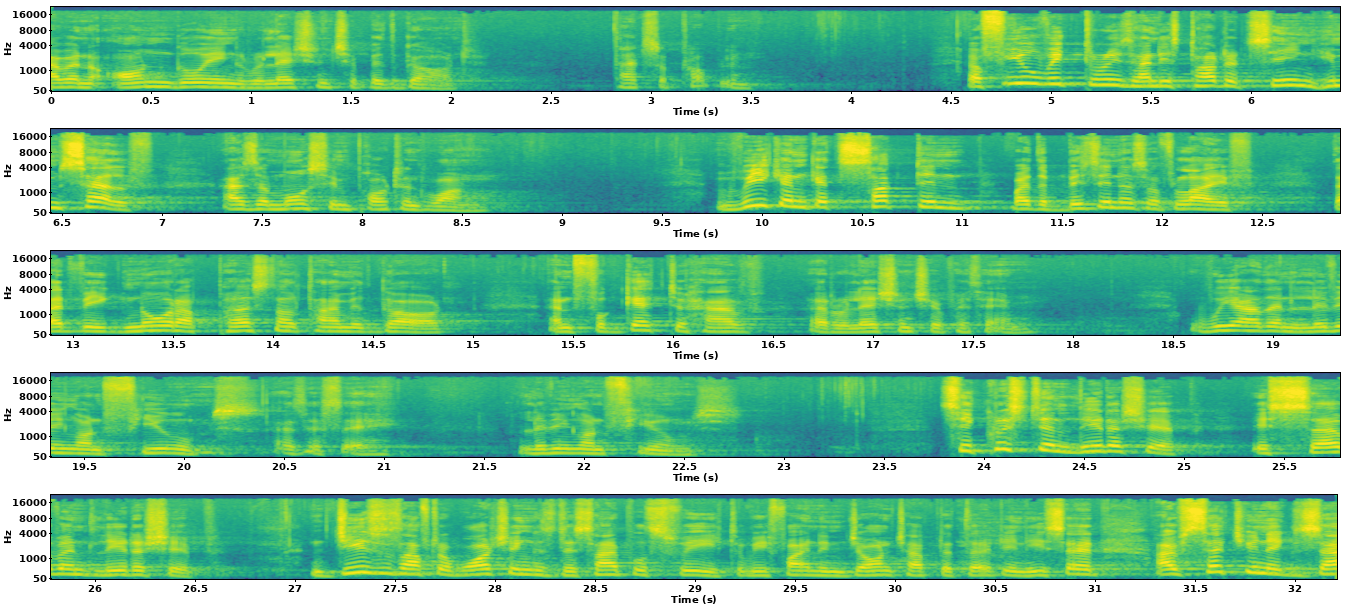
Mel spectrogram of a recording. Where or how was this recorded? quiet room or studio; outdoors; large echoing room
large echoing room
